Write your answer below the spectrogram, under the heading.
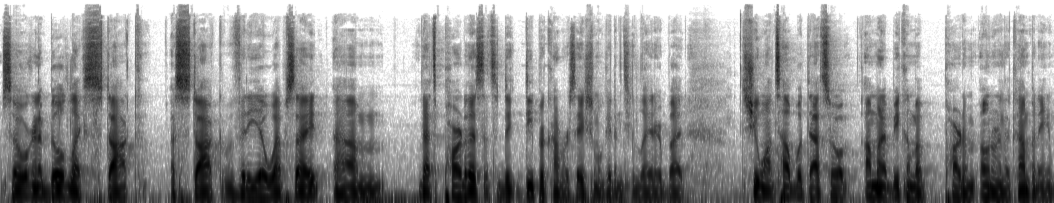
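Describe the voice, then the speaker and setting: On a very clean recording with a silent background, a man speaks at a fairly quick pace. His voice is fairly low, with a dark, mellow tone. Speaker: videographer and entrepreneur. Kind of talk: interview conversation. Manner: fast; animated.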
